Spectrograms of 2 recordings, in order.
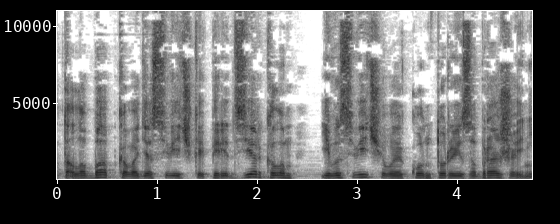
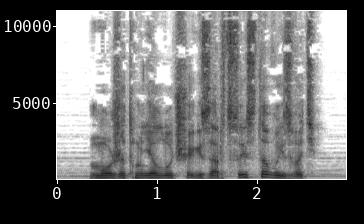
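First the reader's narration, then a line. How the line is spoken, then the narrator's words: Glum dejected speech. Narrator (Russian): уныло проговорил Данил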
